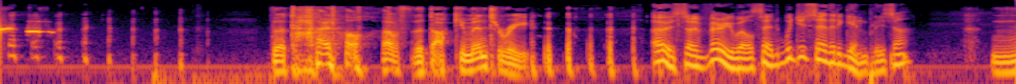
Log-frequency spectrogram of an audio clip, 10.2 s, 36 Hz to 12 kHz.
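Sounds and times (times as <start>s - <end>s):
person whistling a short high note: 0.0s - 0.6s
laughter: 0.0s - 2.2s, 2.8s - 4.0s, 5.0s - 6.6s
speech: 0.1s - 0.7s, 2.7s - 5.5s, 6.5s - 9.2s, 9.9s - 10.1s.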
